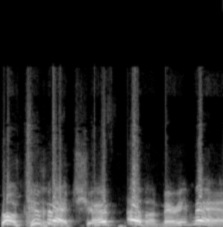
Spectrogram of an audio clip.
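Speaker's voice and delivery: shrill, very high, very loud cartoon toy voice. Doing a quick impression for listeners, then naming it: Mr. Potato Head impression. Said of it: "that's my impression of Mr. Potato Head".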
